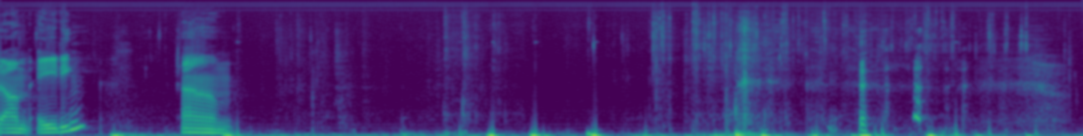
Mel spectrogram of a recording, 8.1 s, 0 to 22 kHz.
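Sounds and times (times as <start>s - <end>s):
speech: 0.0s - 0.7s, 1.4s - 1.8s
brittle honeycomb chocolate bar snapped in two: 4.5s - 8.1s.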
